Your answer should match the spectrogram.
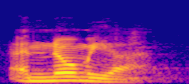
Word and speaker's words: anomia: The word lawless means is literally pronounced anomia.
